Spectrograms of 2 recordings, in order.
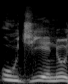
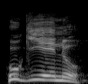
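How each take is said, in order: First: The word is pronounced with French sounds. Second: The word is pronounced with Greek sounds. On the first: "si on prononce ça à la française" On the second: "C'est un mot grec"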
